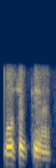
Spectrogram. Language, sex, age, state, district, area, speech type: Hindi, male, 60+, Uttar Pradesh, Jaunpur, rural, conversation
